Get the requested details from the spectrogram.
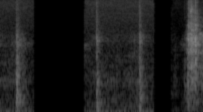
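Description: A knife slices through cardboard tape.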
